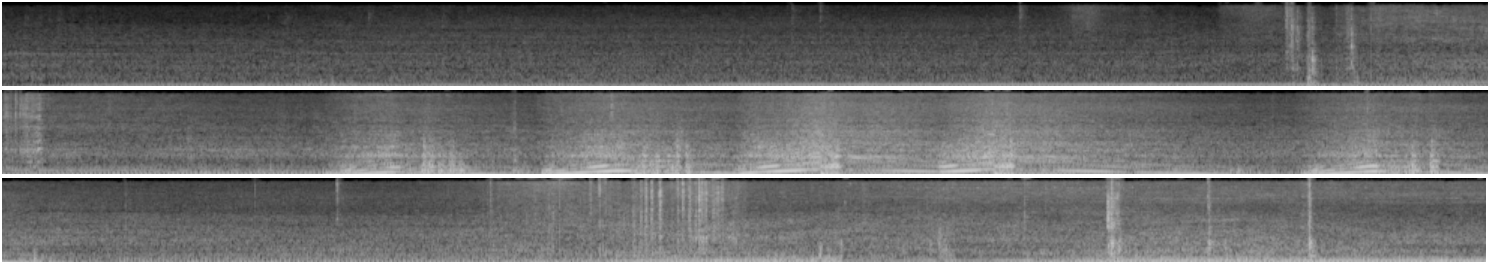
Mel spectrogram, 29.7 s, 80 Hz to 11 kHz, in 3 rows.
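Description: A 2016 BMW X4 M40i's turbocharged 3.0-litre inline-six starts and settles into a steady idle. From about twelve to twenty seconds in it is blipped through about six quick revs, each rising and falling, then drops back to idle. The idle is louder near the end.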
